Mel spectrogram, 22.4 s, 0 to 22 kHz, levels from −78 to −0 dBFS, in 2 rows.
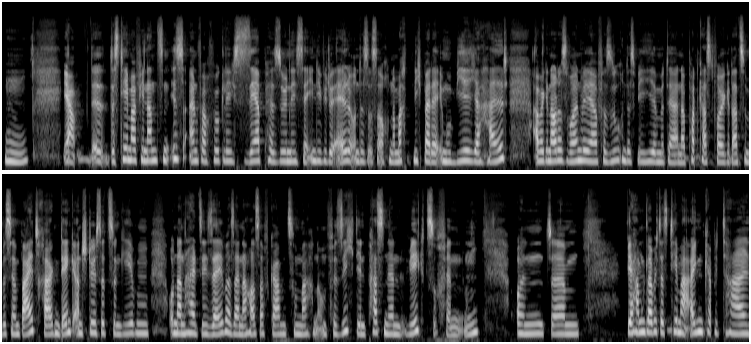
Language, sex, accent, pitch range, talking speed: German, female, German, 215-240 Hz, 185 wpm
